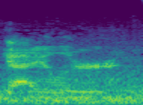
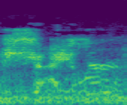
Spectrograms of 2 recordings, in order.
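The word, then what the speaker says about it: Schuyler: I looked at it and thought it was Schugler but Skyler. Interesting. No it's not Skyler. I think he's lying. Yeah the U. Just ignore the U.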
